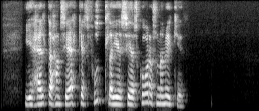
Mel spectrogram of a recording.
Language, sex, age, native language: Icelandic, female, 50-59, Icelandic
